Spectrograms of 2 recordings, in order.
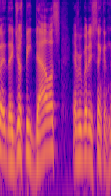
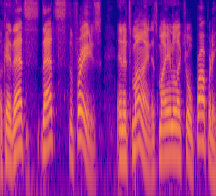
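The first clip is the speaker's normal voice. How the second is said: ordinary delivery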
